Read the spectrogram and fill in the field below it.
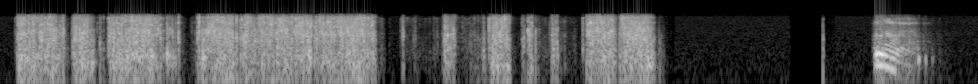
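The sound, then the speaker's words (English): Loud ripping and crinkling of plastic sheeting as Poopy Dog, a dog, tears the plastic off an air conditioner: a long rough tearing stretch followed by shorter intermittent tugs and pauses, then one brief sharp burst near the end. “Poopy Dog is tearing off the plastic over the air conditioner, thinking that there's a mouse inside.”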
